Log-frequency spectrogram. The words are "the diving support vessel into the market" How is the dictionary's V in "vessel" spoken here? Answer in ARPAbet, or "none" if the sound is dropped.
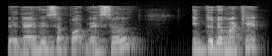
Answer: V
